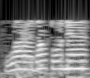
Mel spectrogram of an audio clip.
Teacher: الراء مفخمة والباء مرققة والطاء مفخمة والنون مرققة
